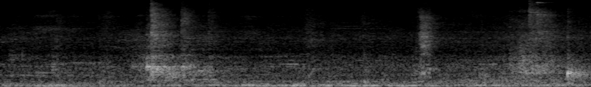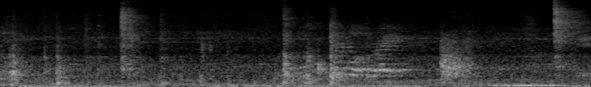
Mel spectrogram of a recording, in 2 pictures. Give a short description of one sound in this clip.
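Work boots scuff and step on a hard floor.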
